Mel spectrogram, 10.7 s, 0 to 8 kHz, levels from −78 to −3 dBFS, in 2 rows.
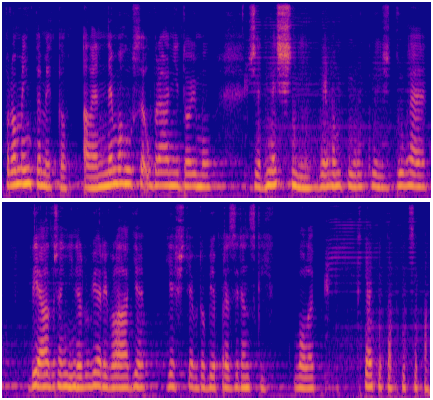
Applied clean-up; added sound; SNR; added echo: neural separator model SepFormer DNS4.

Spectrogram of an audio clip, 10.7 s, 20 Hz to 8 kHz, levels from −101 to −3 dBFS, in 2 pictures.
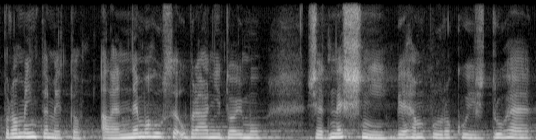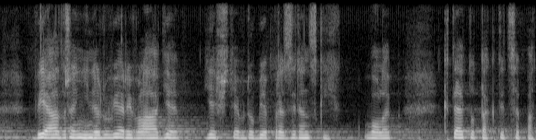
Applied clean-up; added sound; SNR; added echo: none; none; none; none.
